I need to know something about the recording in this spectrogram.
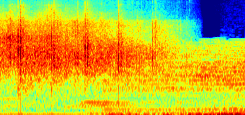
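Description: Congregation clapping, fading away over the two seconds.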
